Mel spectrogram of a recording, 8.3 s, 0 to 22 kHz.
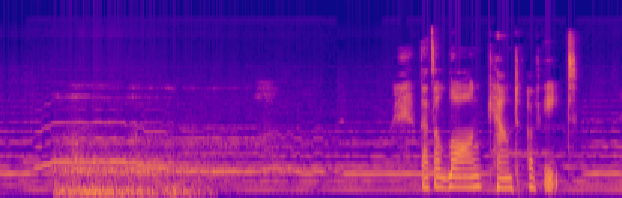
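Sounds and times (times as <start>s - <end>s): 
steady sustained musical drone: 0.5s - 5.2s
slow breathy exhale: 0.6s - 4.2s
speech: 5.5s - 7.8s.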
